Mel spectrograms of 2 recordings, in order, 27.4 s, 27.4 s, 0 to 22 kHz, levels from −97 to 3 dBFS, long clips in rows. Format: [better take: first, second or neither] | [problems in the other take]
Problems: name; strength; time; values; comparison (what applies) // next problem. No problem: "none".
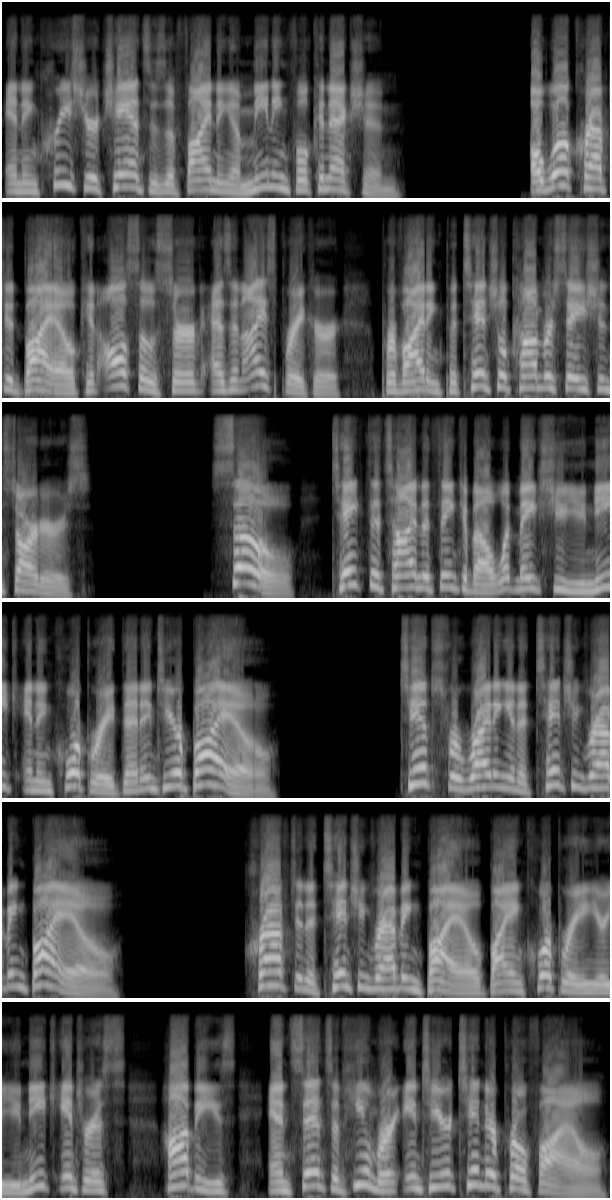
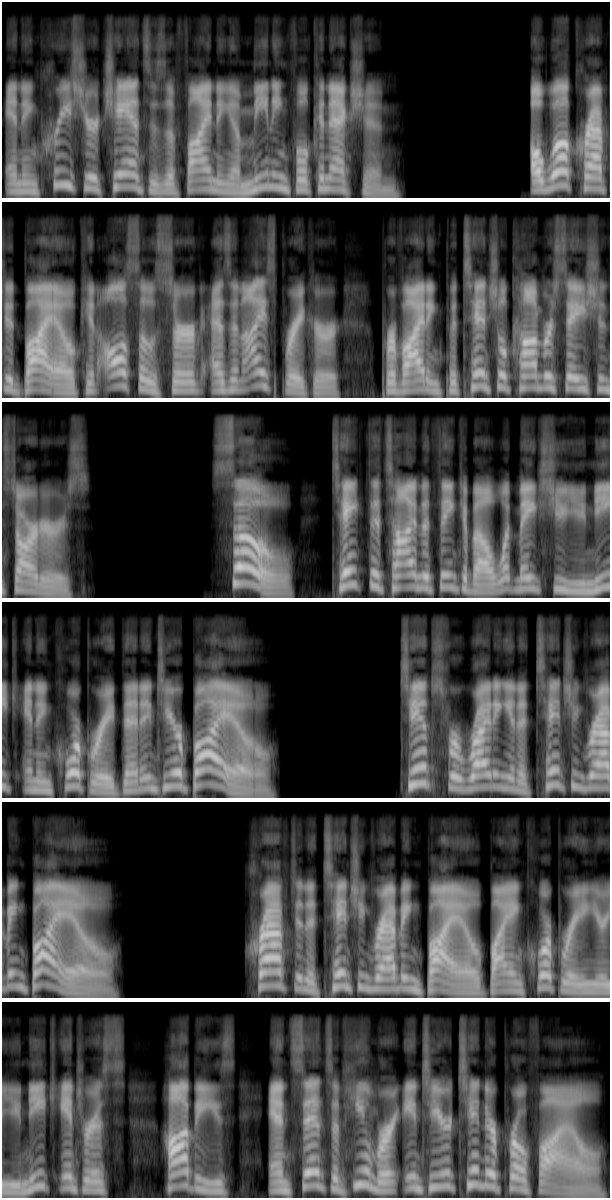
second | distortion; slight; 4% of the sound clipped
